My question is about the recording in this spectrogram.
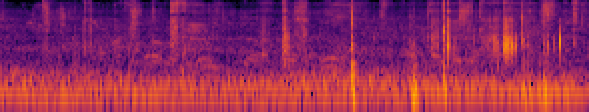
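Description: Outdoor basketball court ambience: faint distant voices and several separate sharp thuds of a basketball bouncing on asphalt, over a low steady rumble.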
